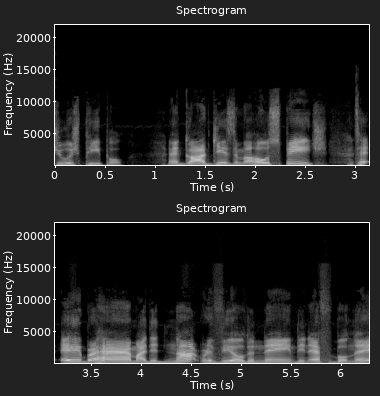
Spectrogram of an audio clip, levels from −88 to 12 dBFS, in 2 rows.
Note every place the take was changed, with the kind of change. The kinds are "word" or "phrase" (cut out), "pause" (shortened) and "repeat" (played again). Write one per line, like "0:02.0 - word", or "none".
0:03.0 - word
